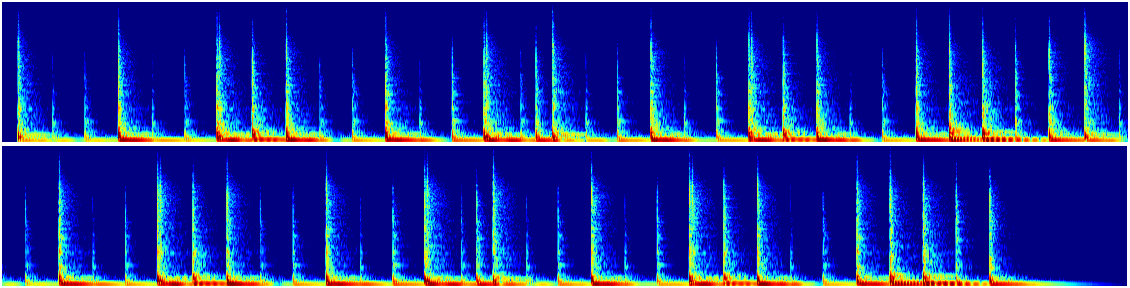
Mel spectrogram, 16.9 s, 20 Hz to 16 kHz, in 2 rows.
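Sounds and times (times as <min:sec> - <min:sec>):
toms with 5 kHz added: 0:00.0 - 0:16.3.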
